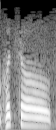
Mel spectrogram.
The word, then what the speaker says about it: Huitzilopochtli: No, Huitzilopochtli.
